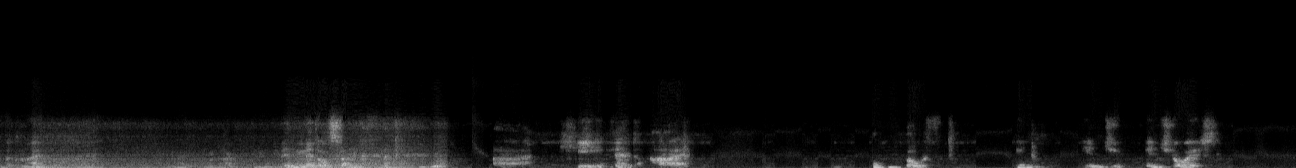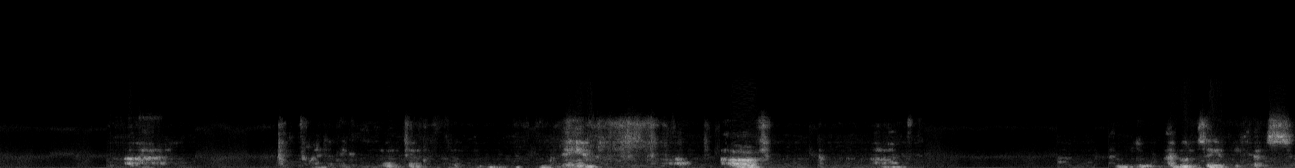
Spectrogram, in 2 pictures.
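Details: Progressive non-fluent aphasia associated with frontotemporal dementia, presented as a typical example; agrammatical, effortful speech with trouble on pronouns and prepositions, single-word comprehension intact; non-fluent variant primary progressive aphasia.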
